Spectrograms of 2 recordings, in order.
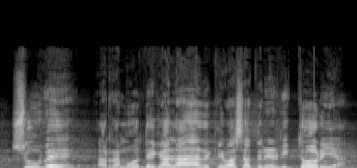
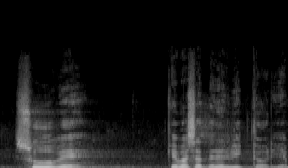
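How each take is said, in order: First: Loud, high, rousing cry of victory; prophetic proclamation. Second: Low, soft, terse deadpan; very ironic. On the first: Prophets urging the king to battle, loud triumphant proclamation. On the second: Micaías mock-prophesying victory to the king, ironic and terse. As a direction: say it dryly and quietly, not believing a word. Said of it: "con un tono muy irónico". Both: Retold or imitated.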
